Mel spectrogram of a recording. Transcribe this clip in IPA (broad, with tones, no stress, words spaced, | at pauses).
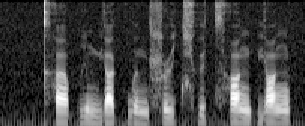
kʰä˨˩pi˥˨mjä˨˦ kwə˨˩n ʂɻ̩˥˨t͡ɕʰy˥˨t͡sʰɑ˦ŋpjɑ˦ŋ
